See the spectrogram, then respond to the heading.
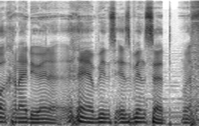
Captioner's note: laughs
